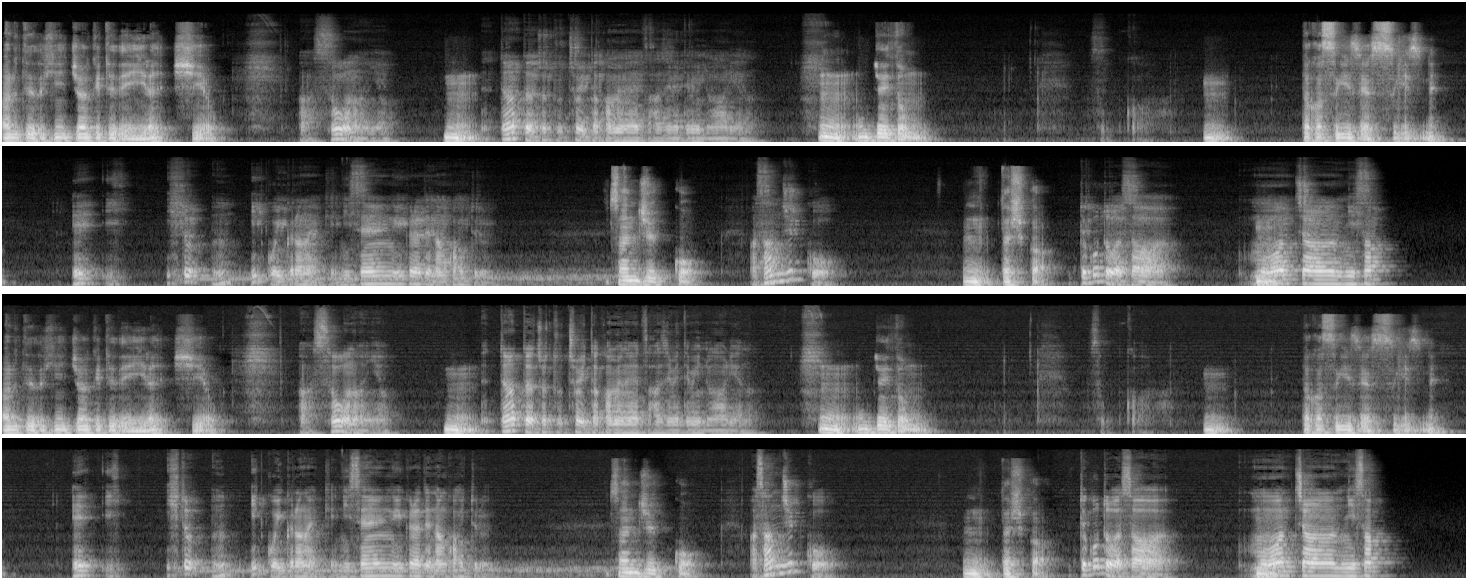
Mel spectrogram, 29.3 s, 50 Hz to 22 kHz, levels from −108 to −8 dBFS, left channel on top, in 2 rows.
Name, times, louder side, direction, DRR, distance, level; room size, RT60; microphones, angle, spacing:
voice 1, 0.0-2.2 4.4-4.8 8.2-9.2 12.0-12.3 13.0-14.4 20.7-21.6 24.2-25.1 27.2-27.4, left 1 dB, 40° left, 1.2 m, -26 dB
voice 2, 3.0-3.9 5.0-7.5 8.0-8.2 15.3-15.8 16.3-19.5 22.1-22.9 25.4-26.3 27.1-28.3, right 1 dB, 90° right, 3.7 m, -29 dB
sound 1, 16.3-21.4, right 1 dB, 10° right, 4.9 m, -47 dB
19.0 x 15.0 x 2.6 m
head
